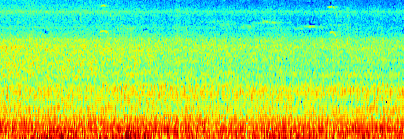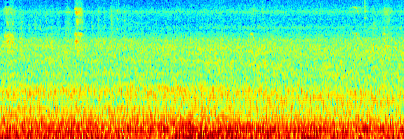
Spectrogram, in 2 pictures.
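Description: Wind buffeting the microphone: an uneven low rumble over a steady hiss.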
